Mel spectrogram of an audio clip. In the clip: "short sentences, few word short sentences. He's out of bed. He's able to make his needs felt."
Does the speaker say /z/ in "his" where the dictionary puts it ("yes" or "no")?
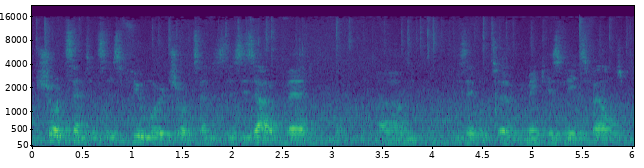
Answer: yes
